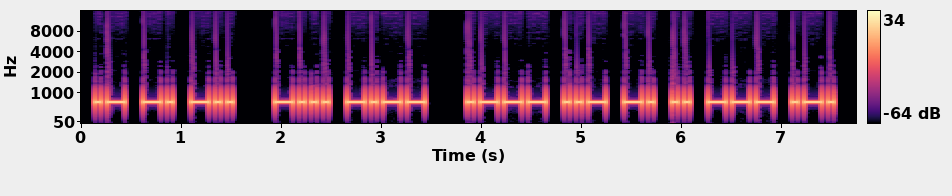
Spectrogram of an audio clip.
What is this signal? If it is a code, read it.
Morse code, heard as a keyed tone, about 20 wpm, 700 Hz. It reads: AND BY JUNIOR
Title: Pangram Challenge v2 - 20wpm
